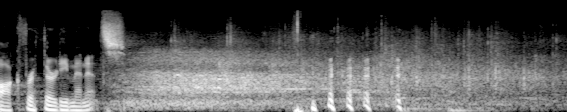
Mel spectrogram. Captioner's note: audience laughs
